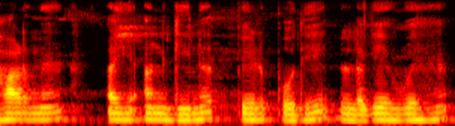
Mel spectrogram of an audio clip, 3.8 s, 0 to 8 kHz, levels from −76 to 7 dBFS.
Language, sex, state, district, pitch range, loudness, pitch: Hindi, male, Jharkhand, Deoghar, 100-110 Hz, -22 LUFS, 105 Hz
